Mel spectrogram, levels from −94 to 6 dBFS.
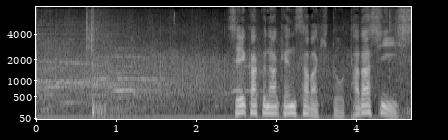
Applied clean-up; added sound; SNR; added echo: none; none; none; none.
